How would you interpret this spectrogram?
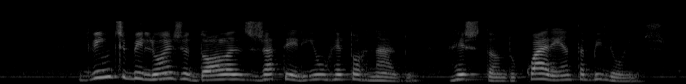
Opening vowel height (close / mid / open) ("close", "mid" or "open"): close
